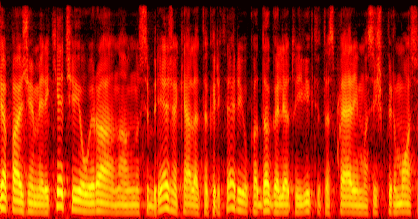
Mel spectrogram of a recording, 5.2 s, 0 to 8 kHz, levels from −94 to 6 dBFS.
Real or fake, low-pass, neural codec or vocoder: fake; 7.2 kHz; codec, 16 kHz, 16 kbps, FunCodec, trained on LibriTTS, 50 frames a second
